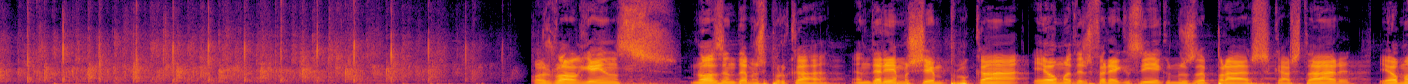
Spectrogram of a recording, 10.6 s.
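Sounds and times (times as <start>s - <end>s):
audience applause: 0.0s - 3.9s
speech: 4.0s - 10.5s.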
